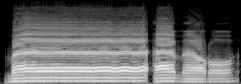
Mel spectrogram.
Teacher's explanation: kemudian Ma amarallahu Bih di sini ada Mad Jaiz munfasil yaitu Mad yang terjadi apabila ada huruf hamzah datang setelah huruf mad maka di sini panjang untuk Ma adalah 4 harakat atau 5 harakat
